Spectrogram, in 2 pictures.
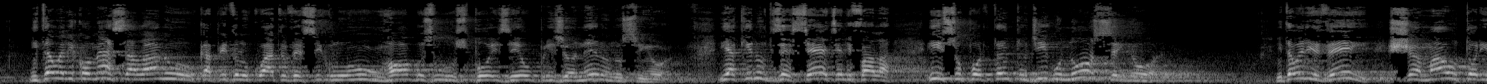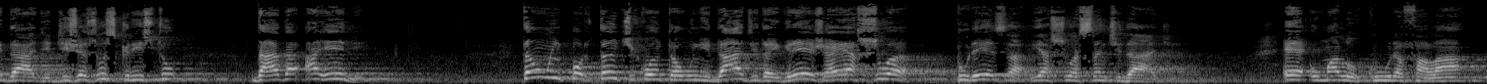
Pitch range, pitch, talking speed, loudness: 200-250 Hz, 225 Hz, 115 wpm, -27 LUFS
